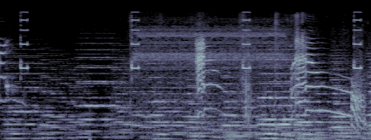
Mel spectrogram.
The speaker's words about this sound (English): The voice of the kitten had the magical power needed to bring Jennifer out of her unconsciousness.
